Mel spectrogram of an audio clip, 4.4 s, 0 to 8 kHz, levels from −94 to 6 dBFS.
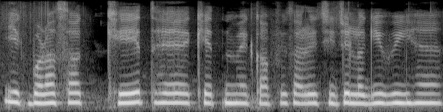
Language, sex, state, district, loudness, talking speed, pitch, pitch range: Hindi, female, Chhattisgarh, Raipur, -14 LUFS, 175 wpm, 245 Hz, 240-255 Hz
